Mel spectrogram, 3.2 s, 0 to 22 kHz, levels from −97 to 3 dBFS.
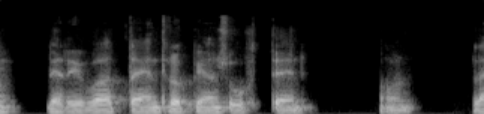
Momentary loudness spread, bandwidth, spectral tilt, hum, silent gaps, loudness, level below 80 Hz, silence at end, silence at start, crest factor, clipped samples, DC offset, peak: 13 LU; 12 kHz; -8.5 dB/octave; none; none; -29 LUFS; -52 dBFS; 0 s; 0 s; 18 dB; under 0.1%; under 0.1%; -10 dBFS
